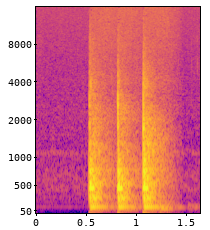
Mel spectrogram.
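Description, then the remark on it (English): Three quick, evenly spaced knocks on a wooden surface, solid, each with a short hollow ring, with nothing else around them. “Because, hear me out, knock on wood.”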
